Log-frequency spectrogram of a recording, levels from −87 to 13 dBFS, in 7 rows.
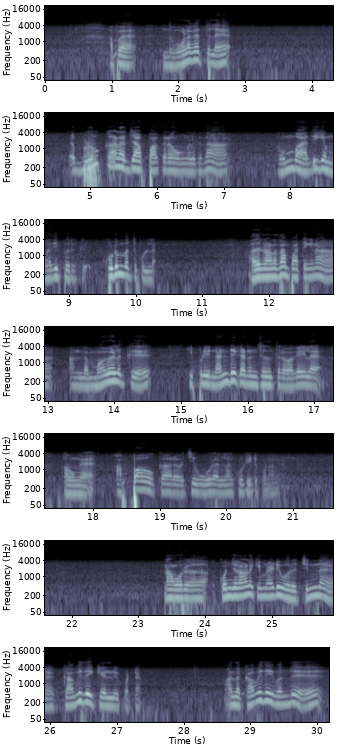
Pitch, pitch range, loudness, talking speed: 160 Hz, 145-185 Hz, -24 LUFS, 85 wpm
